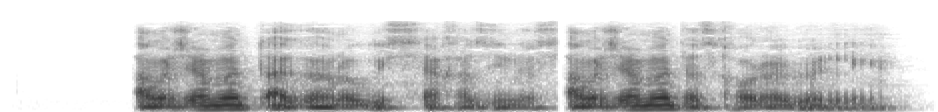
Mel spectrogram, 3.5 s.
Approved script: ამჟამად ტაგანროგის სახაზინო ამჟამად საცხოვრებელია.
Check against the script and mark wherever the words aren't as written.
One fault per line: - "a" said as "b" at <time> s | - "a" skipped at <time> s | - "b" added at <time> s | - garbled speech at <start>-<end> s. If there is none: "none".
none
